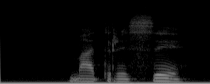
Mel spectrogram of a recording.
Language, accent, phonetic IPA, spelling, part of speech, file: Persian, Iran, [mæd̪.ɹe.sé], مدرسه, noun, Fa-مدرسه.ogg
- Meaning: school (teaching institution)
